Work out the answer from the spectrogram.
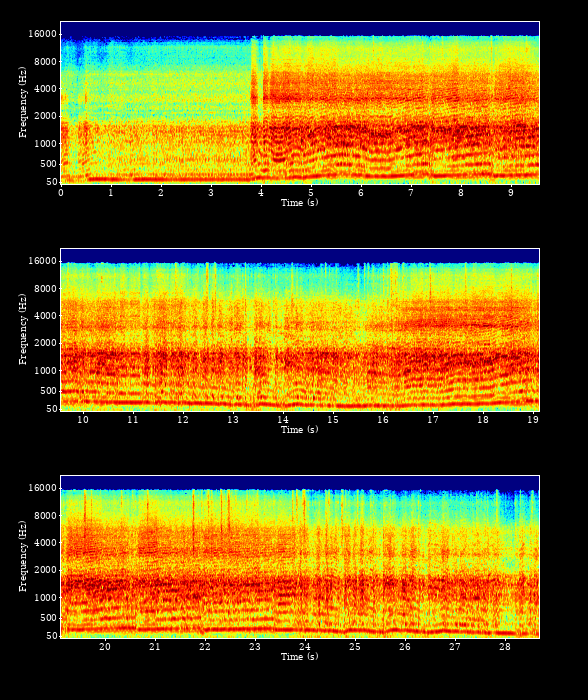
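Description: Citroën Saxo rally car's engine heard from inside the cabin, held at steady revs, then louder about four seconds in as the car sets off hard, the revs rising and falling repeatedly as it is driven flat out along the stage.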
